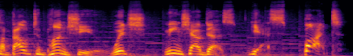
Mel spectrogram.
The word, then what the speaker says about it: Mienshao: I feel like I called it Mienshao for a while and then I learned it's mean.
